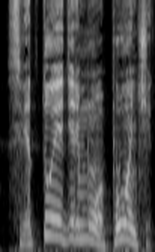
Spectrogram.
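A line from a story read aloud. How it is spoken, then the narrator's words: Mutter. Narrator (Russian): пробормотал я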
